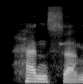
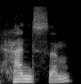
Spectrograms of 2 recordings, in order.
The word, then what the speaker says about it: handsome: these words if you're handsome it's not handsome it's handsome then handkerchief sandwich not sandwich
